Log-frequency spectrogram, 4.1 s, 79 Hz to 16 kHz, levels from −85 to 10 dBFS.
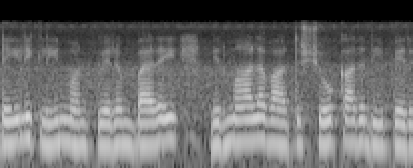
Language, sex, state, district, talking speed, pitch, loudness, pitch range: Tulu, female, Karnataka, Dakshina Kannada, 100 wpm, 175 Hz, -15 LUFS, 165-185 Hz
